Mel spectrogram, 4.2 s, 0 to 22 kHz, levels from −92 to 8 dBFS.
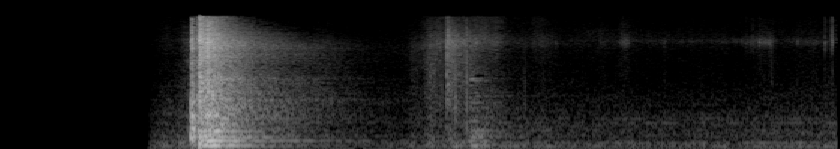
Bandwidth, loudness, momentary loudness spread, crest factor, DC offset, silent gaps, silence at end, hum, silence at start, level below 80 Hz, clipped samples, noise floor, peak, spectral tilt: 14 kHz; -18 LUFS; 25 LU; 28 dB; under 0.1%; none; 1.9 s; none; 0.95 s; -54 dBFS; under 0.1%; -62 dBFS; 0 dBFS; -2 dB/octave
